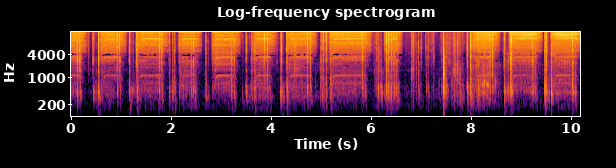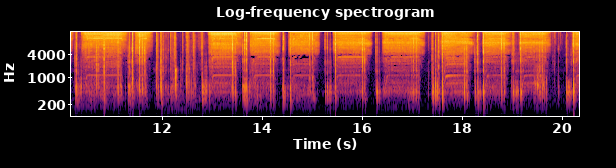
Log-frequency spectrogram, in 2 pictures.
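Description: Cordless electric screwdriver whirring in many short bursts, each under a second, stopping and starting as it backs screws out of a laptop's bottom case.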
